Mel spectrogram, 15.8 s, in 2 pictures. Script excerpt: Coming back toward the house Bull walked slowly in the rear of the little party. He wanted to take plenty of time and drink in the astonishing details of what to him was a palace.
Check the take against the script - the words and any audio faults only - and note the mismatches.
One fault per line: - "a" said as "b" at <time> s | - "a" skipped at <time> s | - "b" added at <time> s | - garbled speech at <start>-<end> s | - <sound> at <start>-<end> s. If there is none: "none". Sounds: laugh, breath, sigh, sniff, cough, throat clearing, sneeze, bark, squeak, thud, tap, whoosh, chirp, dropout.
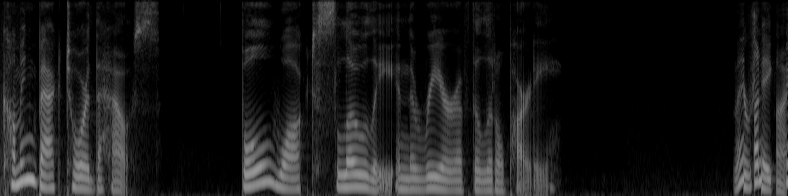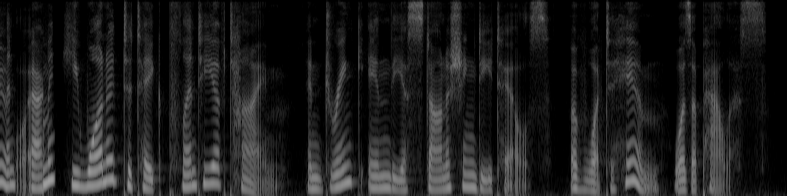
- garbled speech at 7.3-8.4 s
